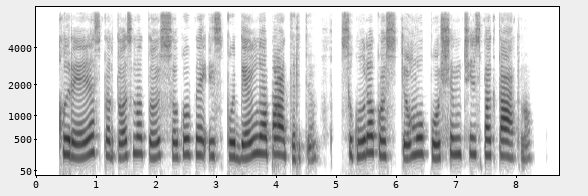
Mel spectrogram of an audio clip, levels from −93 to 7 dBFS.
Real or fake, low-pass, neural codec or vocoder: fake; 7.2 kHz; codec, 44.1 kHz, 1.7 kbps, Pupu-Codec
